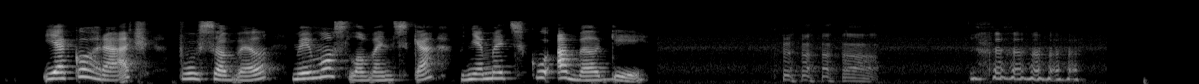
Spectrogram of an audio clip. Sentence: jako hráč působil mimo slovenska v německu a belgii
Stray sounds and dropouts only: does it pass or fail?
fail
